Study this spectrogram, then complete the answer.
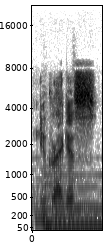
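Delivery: ordinary delivery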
